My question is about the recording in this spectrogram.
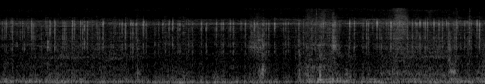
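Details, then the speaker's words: Mazda RX-7 rotary, hot after running with idle hunting between 1,000 and 2,000 rpm during a vacuum-leak search, just shut off: steady hissing sizzle with fine crackles, suspected near a heater hose. Cause not confirmed. "i killed it here you hear the sizzling noise yeah there it is again where the [ __ ] it's coming from sounds like right in this area"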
